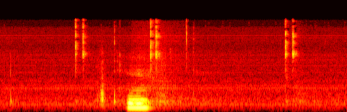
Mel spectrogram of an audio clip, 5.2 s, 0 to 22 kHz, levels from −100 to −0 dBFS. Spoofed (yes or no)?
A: no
